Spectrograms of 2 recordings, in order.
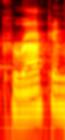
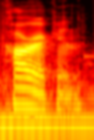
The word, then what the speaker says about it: Karakin: name of Corrigan now you might have heard kurakin before I've even said that on my channel before I knew the correct pronunciation or even Carrigan but it is in fact Corrigan and being two by two it's a quarter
